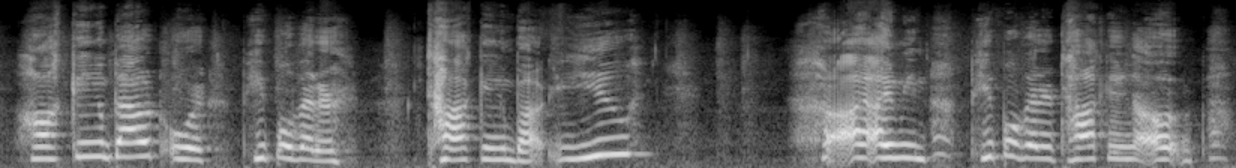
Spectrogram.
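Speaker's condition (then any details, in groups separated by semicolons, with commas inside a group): Cerebral palsy, severe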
